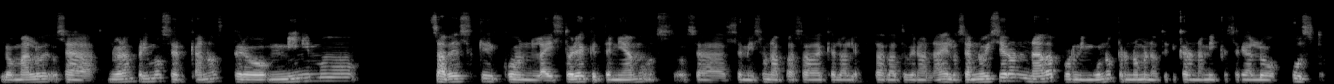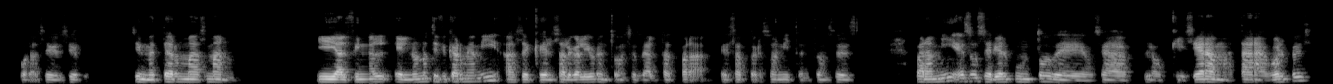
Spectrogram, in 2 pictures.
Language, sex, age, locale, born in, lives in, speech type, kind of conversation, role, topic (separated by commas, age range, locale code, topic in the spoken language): Spanish, male, 25-29, es-MX, Mexico, Mexico, conversation, unstructured, none, ¿Hasta qué punto perdonas a un amigo que te ha traicionado?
